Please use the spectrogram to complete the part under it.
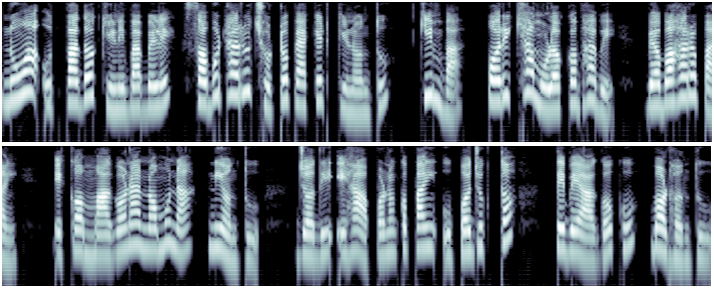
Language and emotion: Odia, neutral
